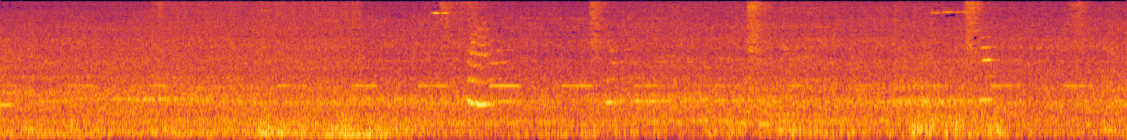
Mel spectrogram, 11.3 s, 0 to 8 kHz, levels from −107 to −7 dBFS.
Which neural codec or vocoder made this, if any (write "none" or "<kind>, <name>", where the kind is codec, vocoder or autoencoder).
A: none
